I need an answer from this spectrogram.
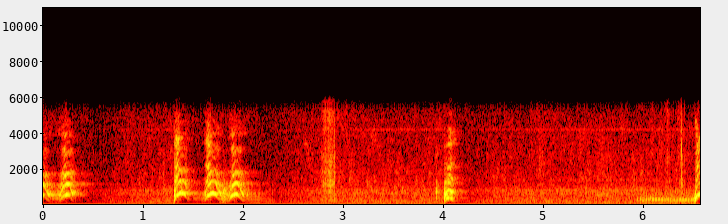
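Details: Three dogs, Kona, Koko and Konnor, barking: sharp mid-pitched barks with ringing overtones, one at the start, a quick cluster of three soon after, a single bark midway and another at the end, with a low steady hum between.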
